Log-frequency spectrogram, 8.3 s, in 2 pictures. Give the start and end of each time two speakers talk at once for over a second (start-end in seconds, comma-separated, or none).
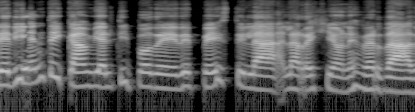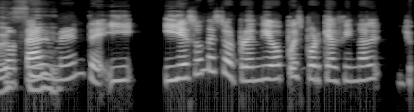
none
